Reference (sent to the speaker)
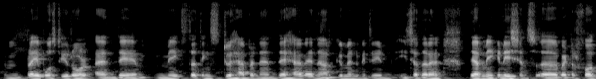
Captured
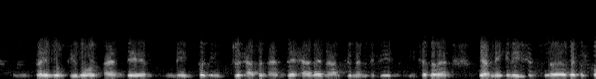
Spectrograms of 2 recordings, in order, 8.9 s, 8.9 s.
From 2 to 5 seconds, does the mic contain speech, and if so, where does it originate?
echo only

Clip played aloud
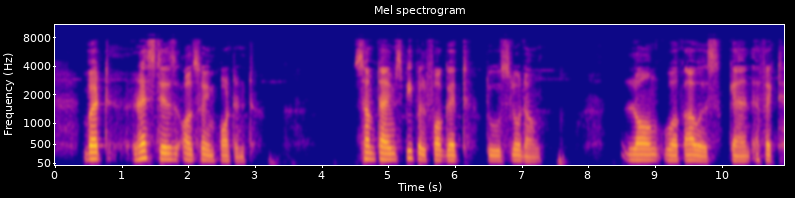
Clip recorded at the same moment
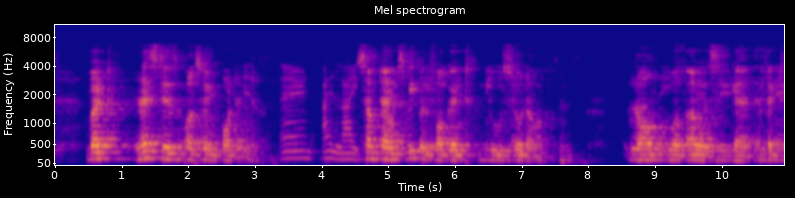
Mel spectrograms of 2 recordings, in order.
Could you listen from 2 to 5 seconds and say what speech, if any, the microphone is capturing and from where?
both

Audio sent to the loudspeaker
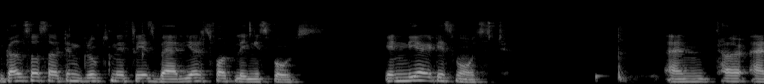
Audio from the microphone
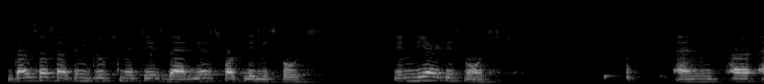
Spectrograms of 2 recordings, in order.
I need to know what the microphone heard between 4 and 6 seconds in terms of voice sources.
echo only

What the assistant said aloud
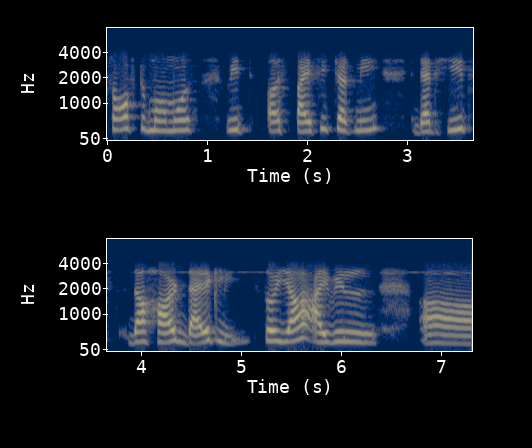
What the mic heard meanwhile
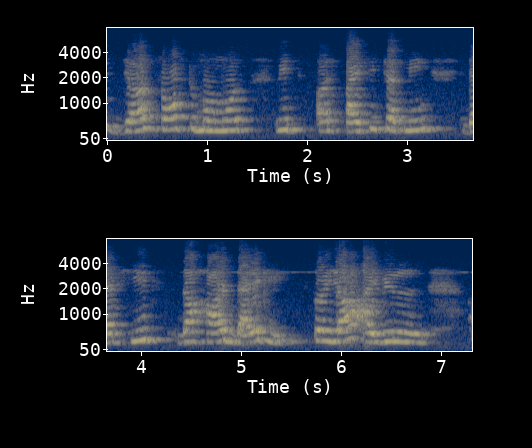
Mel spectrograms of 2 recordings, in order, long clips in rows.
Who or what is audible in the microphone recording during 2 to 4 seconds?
echo only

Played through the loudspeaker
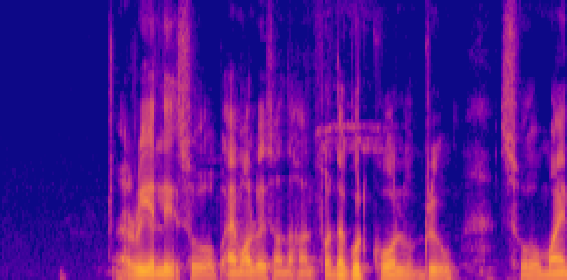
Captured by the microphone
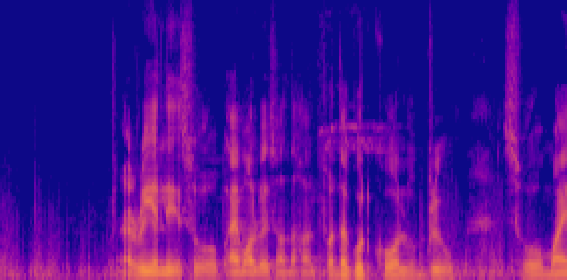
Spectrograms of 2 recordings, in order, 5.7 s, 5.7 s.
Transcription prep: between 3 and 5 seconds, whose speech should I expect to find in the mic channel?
echo only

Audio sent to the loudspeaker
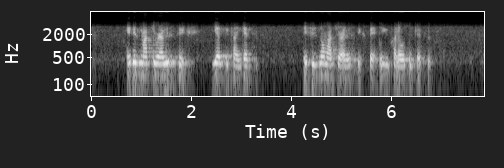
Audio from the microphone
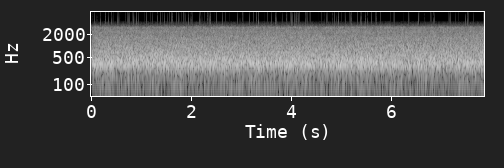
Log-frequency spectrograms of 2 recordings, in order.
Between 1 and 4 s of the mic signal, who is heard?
neither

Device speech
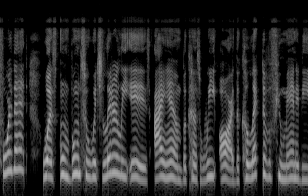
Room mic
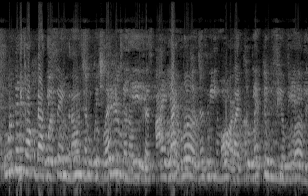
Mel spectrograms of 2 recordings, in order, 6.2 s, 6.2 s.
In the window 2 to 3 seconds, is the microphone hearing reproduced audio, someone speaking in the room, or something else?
both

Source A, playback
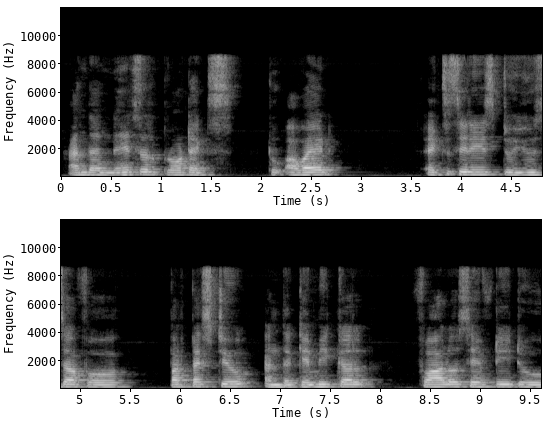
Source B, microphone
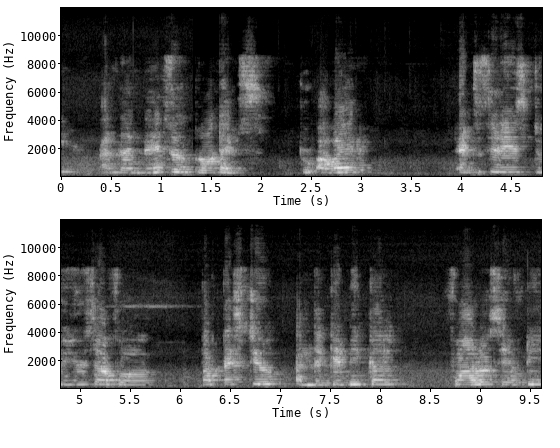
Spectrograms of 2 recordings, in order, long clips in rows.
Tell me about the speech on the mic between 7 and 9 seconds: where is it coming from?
echo only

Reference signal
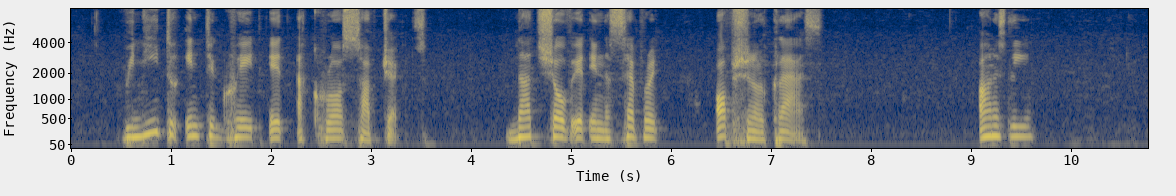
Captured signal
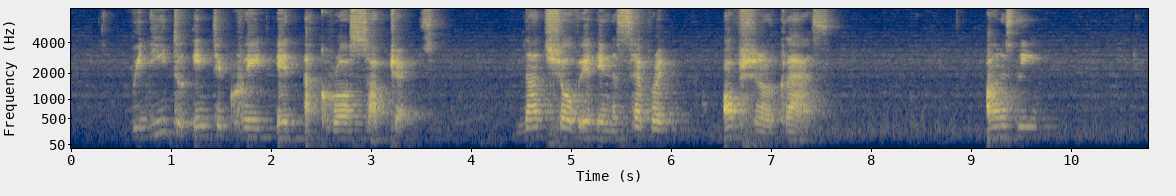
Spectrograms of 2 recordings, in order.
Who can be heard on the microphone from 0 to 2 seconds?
echo only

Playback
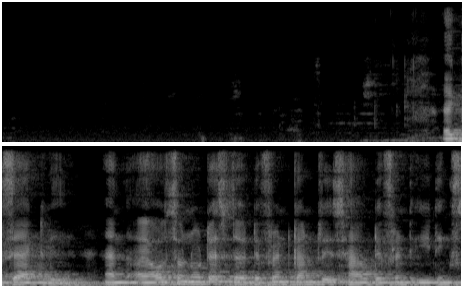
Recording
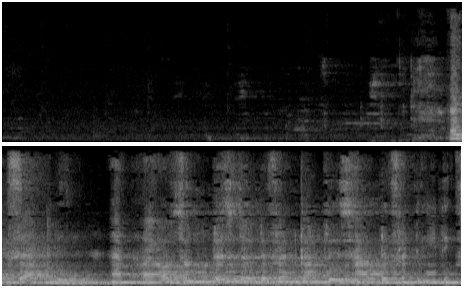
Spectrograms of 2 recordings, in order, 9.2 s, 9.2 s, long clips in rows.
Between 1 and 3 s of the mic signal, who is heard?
neither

